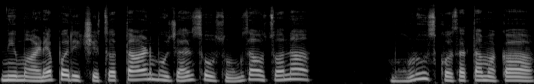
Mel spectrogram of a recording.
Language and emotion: Goan Konkani, fearful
